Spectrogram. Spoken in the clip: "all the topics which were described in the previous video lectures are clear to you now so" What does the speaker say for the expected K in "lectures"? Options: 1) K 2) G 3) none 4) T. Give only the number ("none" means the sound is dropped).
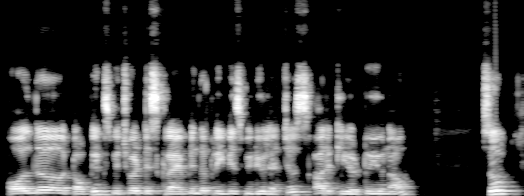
3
